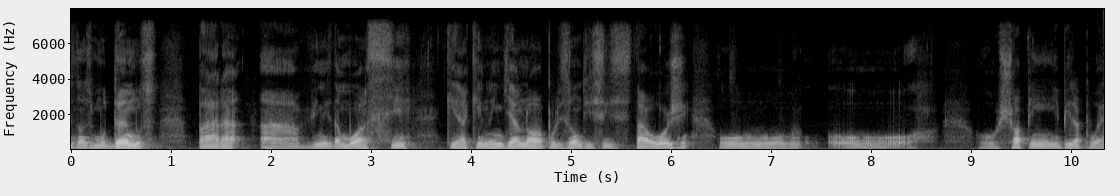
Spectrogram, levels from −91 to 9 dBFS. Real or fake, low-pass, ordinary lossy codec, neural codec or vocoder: real; 7.2 kHz; none; none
